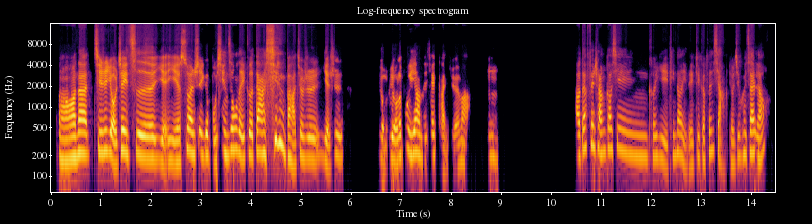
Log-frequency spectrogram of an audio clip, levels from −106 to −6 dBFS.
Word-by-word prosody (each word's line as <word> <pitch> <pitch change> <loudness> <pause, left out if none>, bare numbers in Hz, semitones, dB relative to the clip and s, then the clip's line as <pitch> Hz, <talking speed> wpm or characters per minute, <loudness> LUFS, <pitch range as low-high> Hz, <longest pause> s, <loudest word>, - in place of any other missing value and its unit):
哦， 175 +2 +4
那 215 -1 +7
其 220 -1 +1
实 230 +1 +3
有 215 -9 +6
这 230 +6 +6
次 190 -3 +2
也 170 -3 -2
也 165 -1 0
算 225 +4 +3
是 215 - -2
一 - - -2
个 205 - +3
不 170 -2 -6
幸 215 +1 -4
中 245 +3 +1
的 210 - +2
一 - - +1
个 205 0 +2
大 215 0 +3
幸 310 - +3
吧， 185 -7 0
就 195 +5 -4
是 180 -1 -2
也 155 -5 0
是 190 +4 -5 0.7
有 - - -4
有 170 -3 +2
了 195 - +2
不 220 - -5
一 205 - +1
样 220 -1 +5
的 180 - -11
一 - - -17
些 205 +1 -3
感 - - -7
觉 - - -6
嘛， - - -5 0.5
嗯。 190 -3 -12 1.5
好 200 - +1
的， 245 +3 0
非 275 0 -3
常 225 -3 -1
高 245 -1 -1
兴 210 -6 -8
可 190 0 -10
以 180 -6 -8
听 200 +7 -13
到 210 -1 -4
你 155 - -11
的 150 +2 -10
这 190 - -10
个 175 -1 -7
分 225 +6 -9
享， - - -5
有 155 -1 -10
机 190 - -10
会 205 +2 -8
再 215 +2 +2
聊。 180 -2 -5
200 Hz, 250 characters per minute, -21 LUFS, 180-220 Hz, 1.5 s, 那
